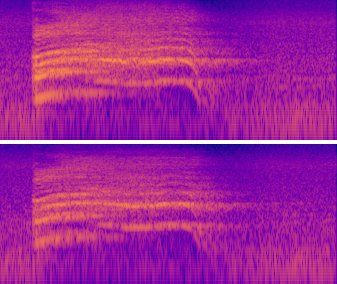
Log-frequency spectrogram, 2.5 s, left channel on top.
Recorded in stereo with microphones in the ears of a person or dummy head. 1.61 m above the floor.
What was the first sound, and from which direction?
A scream, 35° left (ahead or behind).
